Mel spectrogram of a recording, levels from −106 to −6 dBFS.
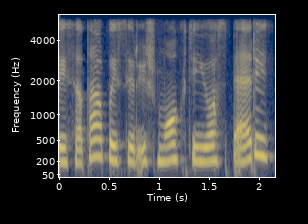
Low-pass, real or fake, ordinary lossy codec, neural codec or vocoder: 5.4 kHz; real; AAC, 48 kbps; none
